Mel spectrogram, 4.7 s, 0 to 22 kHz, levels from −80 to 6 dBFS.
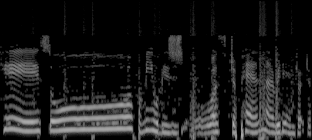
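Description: Throughout the speech, overdone noise removal cuts frequency bands near the noise estimate, leaving near-silent gaps with twinkling specks.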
